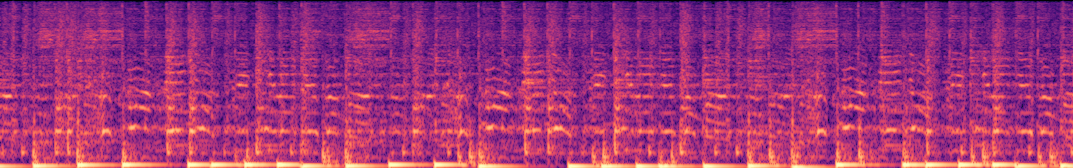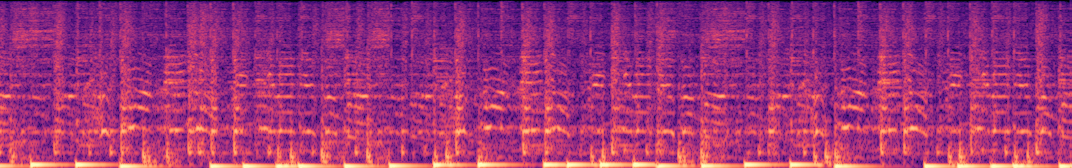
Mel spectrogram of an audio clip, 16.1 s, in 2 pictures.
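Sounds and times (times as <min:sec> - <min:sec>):
beats: 0:00.0 - 0:16.0.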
